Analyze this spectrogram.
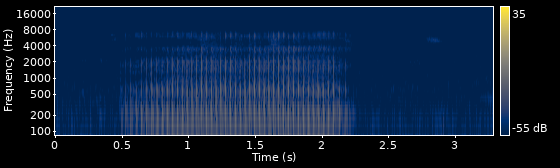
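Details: A sleeping English Bulldog gives one long, rattling snore, a rough fluttering breath lasting under two seconds.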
